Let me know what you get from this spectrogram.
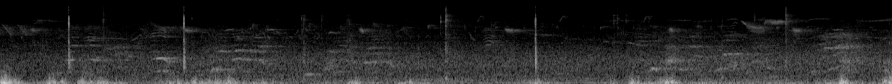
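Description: Scattered short bird chirps and calls, with a few low thumps.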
